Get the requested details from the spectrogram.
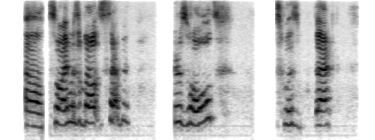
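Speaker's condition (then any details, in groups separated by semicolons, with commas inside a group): Cerebral palsy; quadriplegic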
